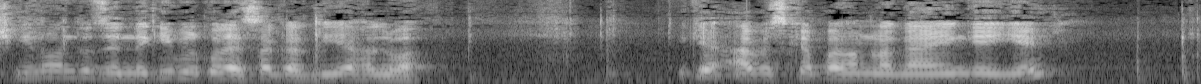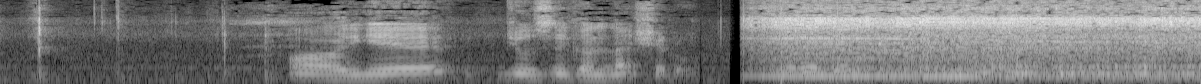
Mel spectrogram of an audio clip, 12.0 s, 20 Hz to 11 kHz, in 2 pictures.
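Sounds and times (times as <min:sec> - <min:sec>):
citrus juicer motor whirring: 0:09.7 - 0:12.0.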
